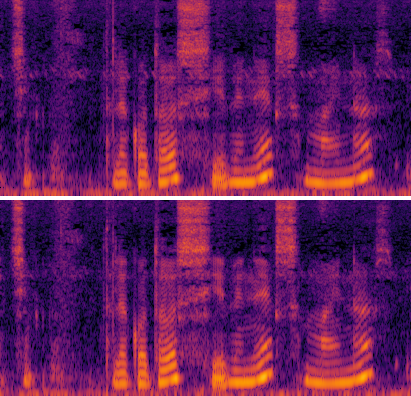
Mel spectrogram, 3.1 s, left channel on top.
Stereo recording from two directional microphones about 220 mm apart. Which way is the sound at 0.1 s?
30° right (ahead or behind).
